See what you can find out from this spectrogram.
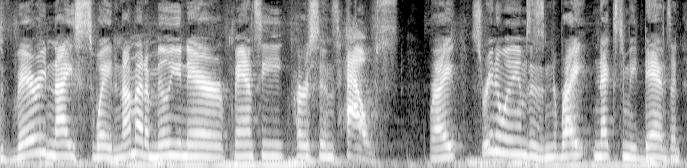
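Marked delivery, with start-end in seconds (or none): none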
